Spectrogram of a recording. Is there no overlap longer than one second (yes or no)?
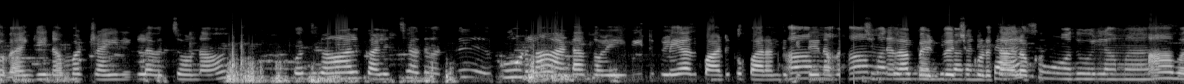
no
